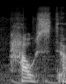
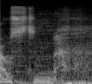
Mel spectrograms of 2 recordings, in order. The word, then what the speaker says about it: Houston: In Georgia, there's a county spelled like Houston, Texas, pronounced Houston. Houston.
